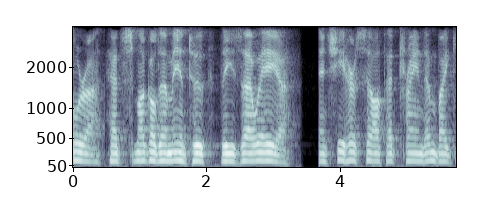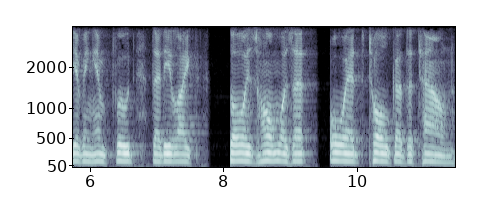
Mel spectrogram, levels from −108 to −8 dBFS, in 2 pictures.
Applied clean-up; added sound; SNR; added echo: none; none; none; none.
